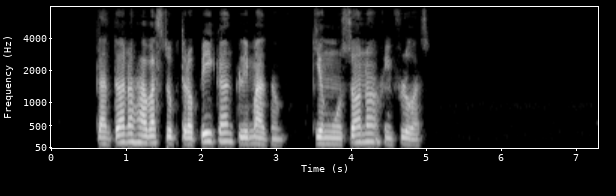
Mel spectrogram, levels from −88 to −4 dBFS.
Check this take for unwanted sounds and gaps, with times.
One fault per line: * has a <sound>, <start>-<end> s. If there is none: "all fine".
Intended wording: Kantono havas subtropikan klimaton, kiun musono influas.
all fine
